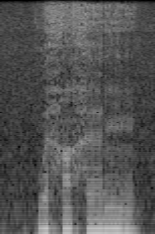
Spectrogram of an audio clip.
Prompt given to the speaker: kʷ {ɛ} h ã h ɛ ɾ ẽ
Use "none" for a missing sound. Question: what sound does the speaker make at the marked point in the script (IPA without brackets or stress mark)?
ɛ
